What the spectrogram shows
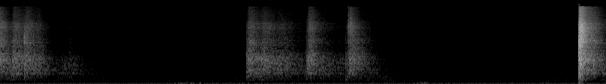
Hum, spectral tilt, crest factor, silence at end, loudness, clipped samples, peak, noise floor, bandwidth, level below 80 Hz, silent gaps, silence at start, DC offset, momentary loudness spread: none; 3.5 dB/octave; 32 dB; 0 s; -25 LUFS; under 0.1%; 0 dBFS; -72 dBFS; 16 kHz; -72 dBFS; none; 0 s; under 0.1%; 24 LU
